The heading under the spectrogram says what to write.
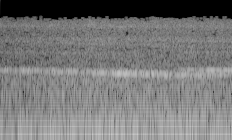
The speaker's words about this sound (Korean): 이제 막 도착한 지하철에서 사람들이 꾸역꾸역 나오고 있습니다. 대부분 아침 출근길을 서두르는 사람들인데요.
